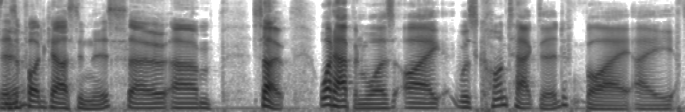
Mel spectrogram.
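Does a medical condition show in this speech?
No.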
